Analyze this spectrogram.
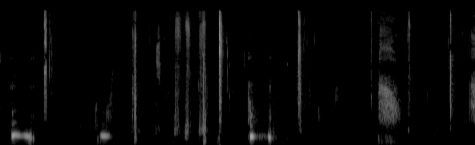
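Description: Quiet chewing while eating: scattered crunchy bites and wet clicks at irregular intervals, with a few brief low hums between them.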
